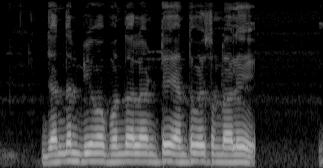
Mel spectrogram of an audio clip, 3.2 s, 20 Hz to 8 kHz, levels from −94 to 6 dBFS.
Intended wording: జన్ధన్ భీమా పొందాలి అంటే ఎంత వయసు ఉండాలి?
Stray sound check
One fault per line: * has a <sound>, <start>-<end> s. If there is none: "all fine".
all fine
